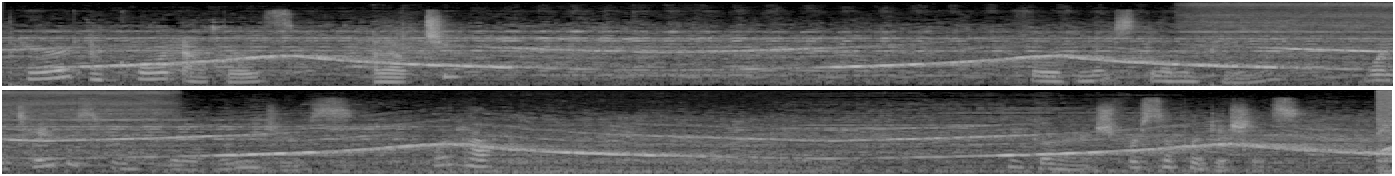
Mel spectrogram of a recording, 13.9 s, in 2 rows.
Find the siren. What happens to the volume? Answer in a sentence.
The volume of the siren stays about the same.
